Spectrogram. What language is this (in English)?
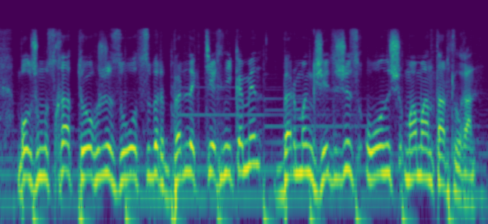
Kazakh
